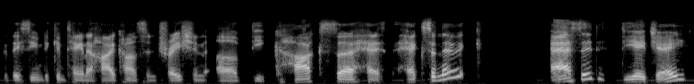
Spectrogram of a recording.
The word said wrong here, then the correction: docosahexaenoic: I'm not pronouncing that right. It's docosahexaenoic. D-O-C-O-S-A-H-E-X-A-E-N-O-I-C.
